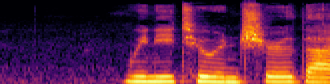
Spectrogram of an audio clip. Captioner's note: speaking French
